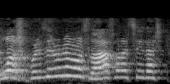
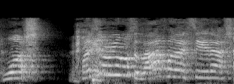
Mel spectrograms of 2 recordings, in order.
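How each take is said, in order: First: Fast leprechaun retake. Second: Mock indignant leprechaun. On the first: Shown as a demonstration. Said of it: "So I'll do that". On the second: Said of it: "and everyone goes".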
